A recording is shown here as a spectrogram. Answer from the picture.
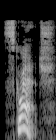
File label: "scratch", pronounce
